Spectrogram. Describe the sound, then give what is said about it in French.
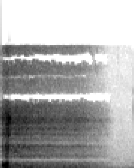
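A person breathes in slowly during a guided relaxation exercise: a single soft, airy hiss that starts with a slight burst and fades away over about a second and a half, leaving near silence. “Vous pouvez inspirer,”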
